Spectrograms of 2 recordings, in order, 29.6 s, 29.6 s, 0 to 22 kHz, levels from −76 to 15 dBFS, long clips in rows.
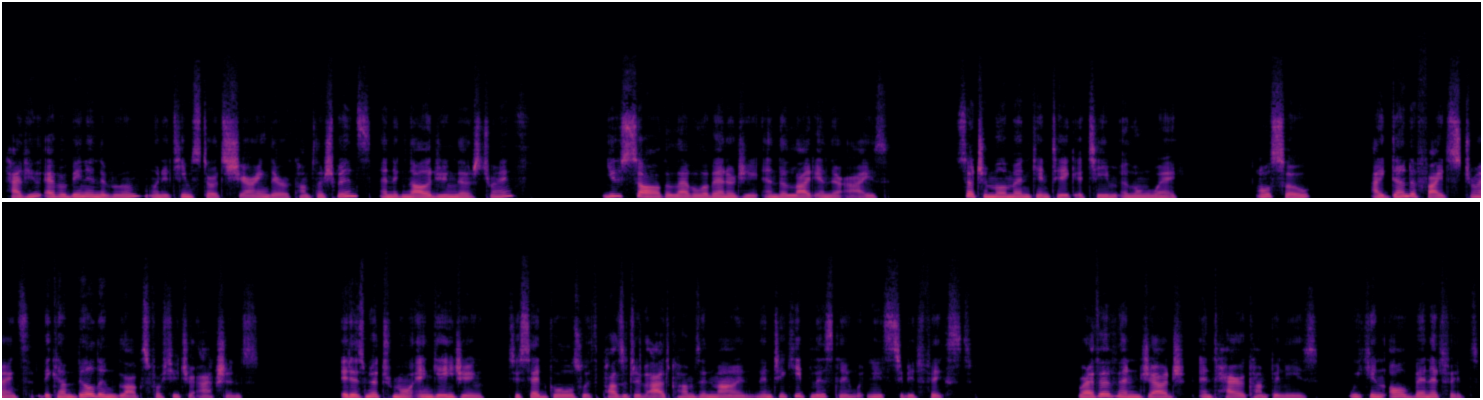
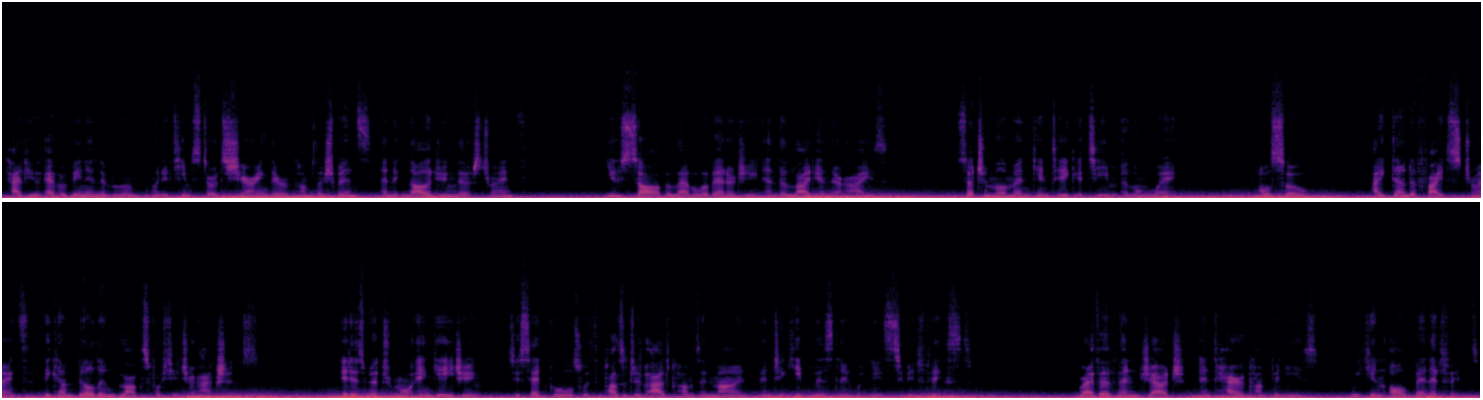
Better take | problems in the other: first | wind noise on the microphone; heavy; 6 dB below the speech

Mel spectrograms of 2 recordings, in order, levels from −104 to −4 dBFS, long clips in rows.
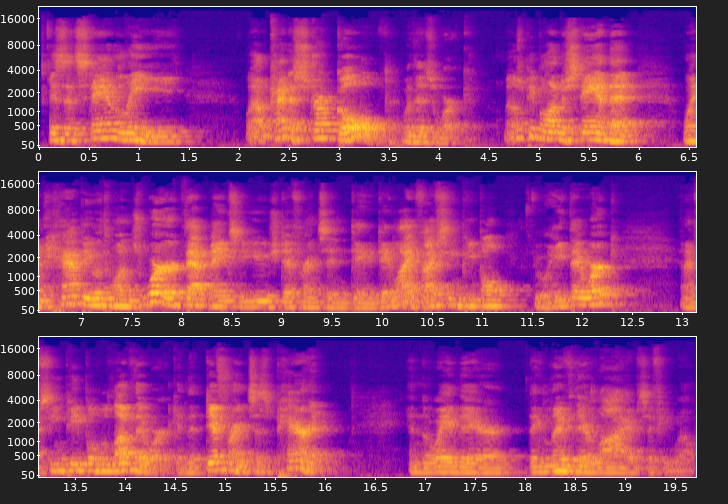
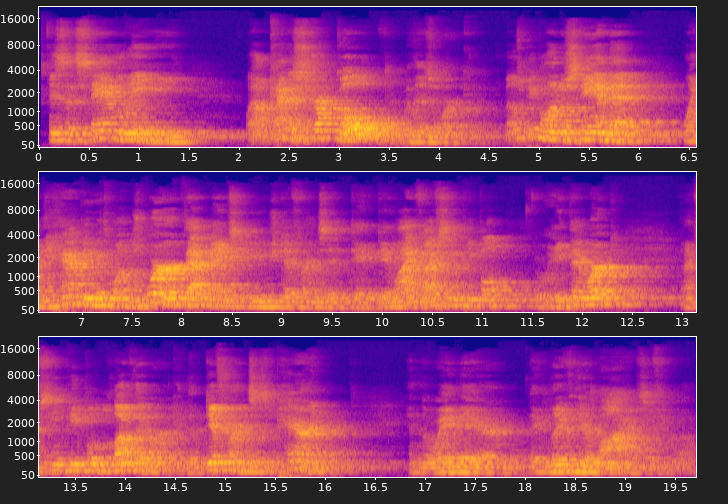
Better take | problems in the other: first | room echo; strong; dies away in 1.2 s; slight in the first // off-mic speech; far; far in the first

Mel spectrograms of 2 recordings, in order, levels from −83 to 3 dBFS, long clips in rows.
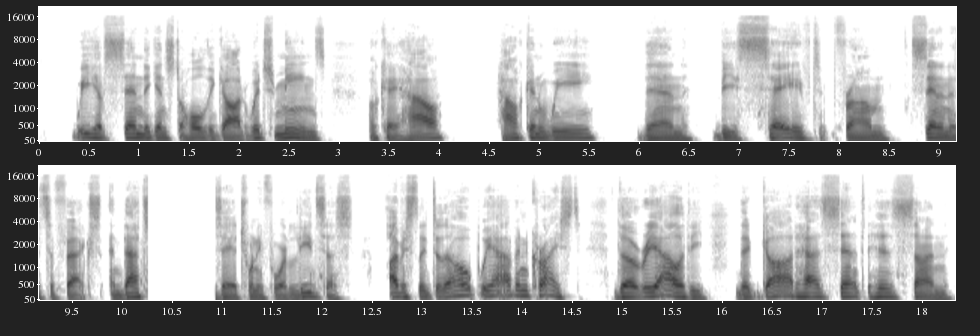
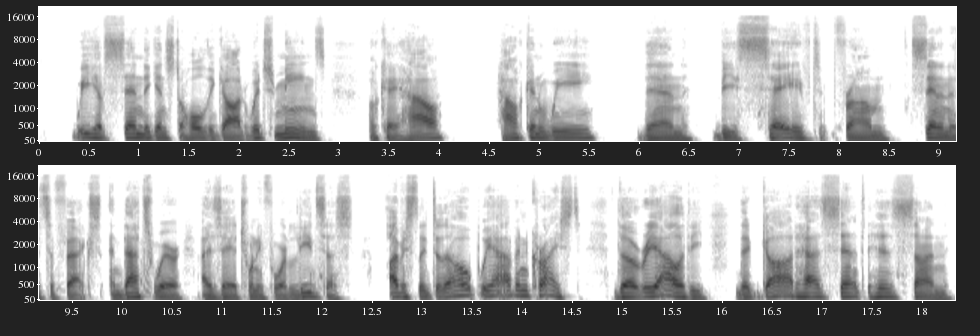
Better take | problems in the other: second | audio cutting out; at 10 s for 0.5 s

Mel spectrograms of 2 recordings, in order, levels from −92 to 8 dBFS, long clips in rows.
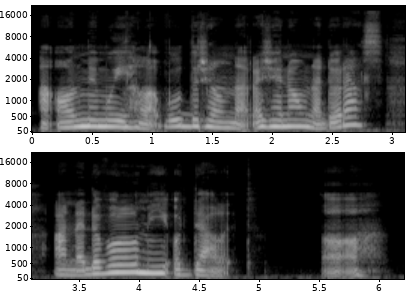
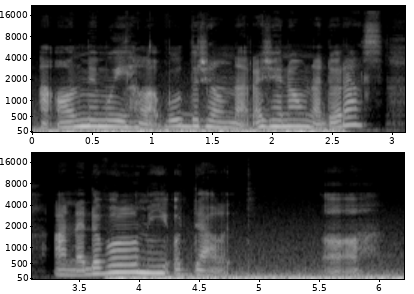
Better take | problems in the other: first | low rumble; faint; until 2.5 s and from 3.5 s on; 20 dB below the speech

